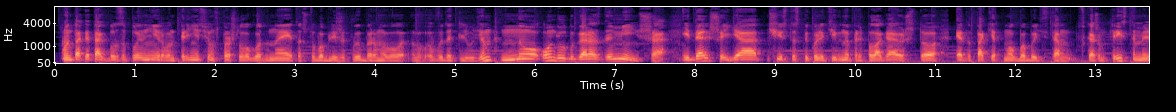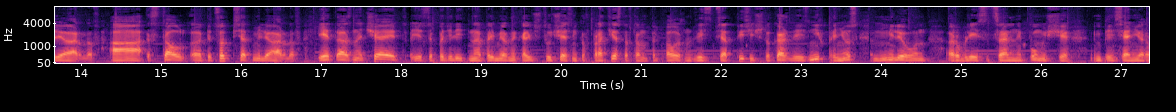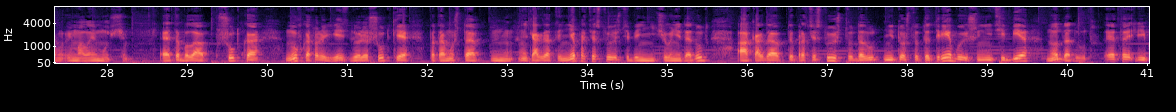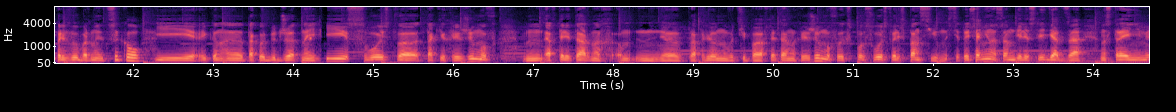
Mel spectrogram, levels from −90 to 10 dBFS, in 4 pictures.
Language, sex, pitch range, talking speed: Russian, male, 95-120 Hz, 145 wpm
